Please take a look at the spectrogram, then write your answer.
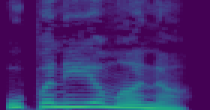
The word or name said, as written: ಉಪನೀಯಮಾನ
